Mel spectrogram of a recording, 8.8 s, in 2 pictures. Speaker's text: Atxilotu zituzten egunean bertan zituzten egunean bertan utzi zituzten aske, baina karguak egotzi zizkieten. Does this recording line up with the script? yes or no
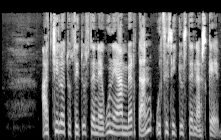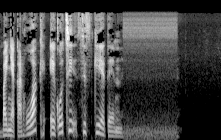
no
